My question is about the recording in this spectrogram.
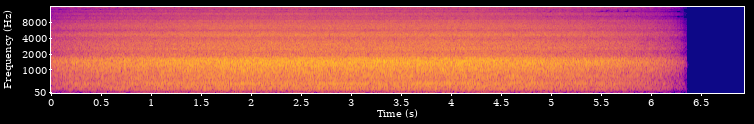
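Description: Television static hiss: a steady rushing noise with no pitch that swells up over the first second or so, then cuts off suddenly a little after six seconds.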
